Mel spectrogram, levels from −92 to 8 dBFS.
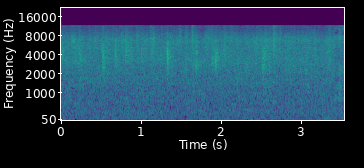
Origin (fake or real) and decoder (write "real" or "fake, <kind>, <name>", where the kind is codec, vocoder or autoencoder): real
